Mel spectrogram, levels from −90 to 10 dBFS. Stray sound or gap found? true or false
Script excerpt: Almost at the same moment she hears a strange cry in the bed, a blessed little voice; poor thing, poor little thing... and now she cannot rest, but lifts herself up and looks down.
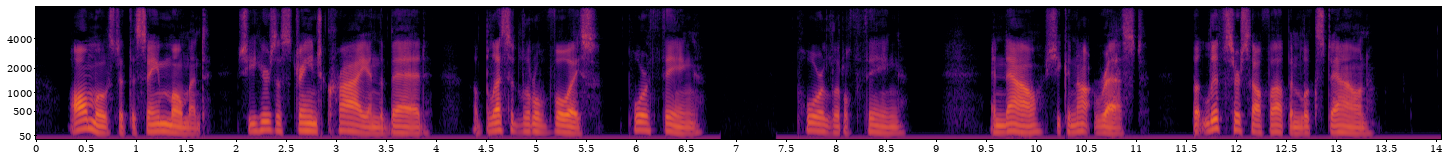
false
